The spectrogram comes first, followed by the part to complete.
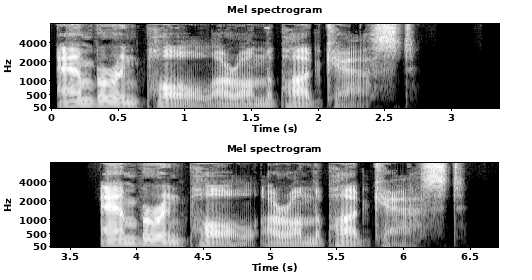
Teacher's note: some of the th sounds sometimes they sound a bit like D or V sounds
